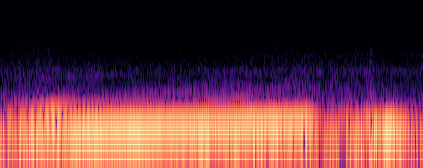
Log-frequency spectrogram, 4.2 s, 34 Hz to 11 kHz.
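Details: Nissan 350Z, warm, after a faulty coil pack was replaced and a dirty MAF cleaned, in a freeway pull: smooth, even engine note rising steadily with no stumbles or pops; normal acceleration with no misfire or check-engine light.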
